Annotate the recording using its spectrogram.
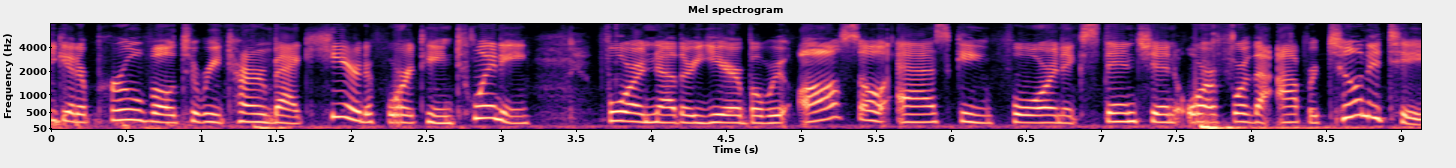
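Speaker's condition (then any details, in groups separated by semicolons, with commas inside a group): No condition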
